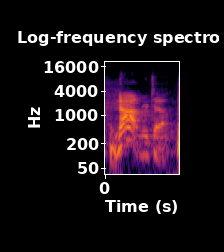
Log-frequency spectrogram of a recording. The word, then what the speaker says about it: Naruto: Eric Slap Rick for mispronouncing Naruto. – Naruto.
